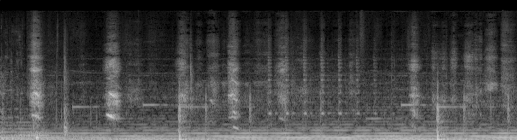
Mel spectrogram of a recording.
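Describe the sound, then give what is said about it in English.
Several sharp, breathy gasps come in quick bursts, fairly loud, with a few brief clicks between them over a steady low hum. No one speaks. “I gasped.”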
